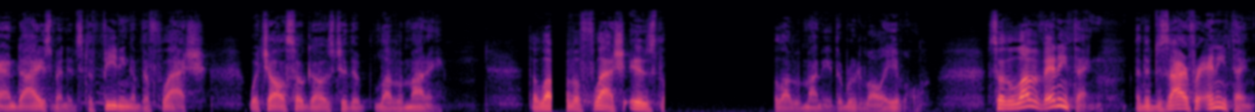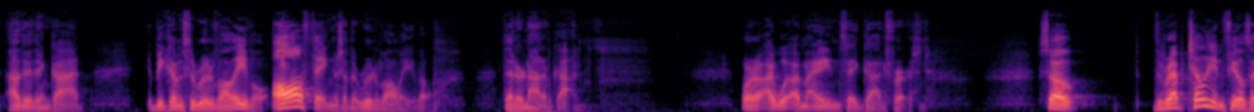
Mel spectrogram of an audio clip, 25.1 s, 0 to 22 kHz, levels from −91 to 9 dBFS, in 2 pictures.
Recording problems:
abrupt cut into speech; at the start and the end
audio cutting out; at 5.5 s and at 6.5 s for 1 s

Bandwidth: 14.5 kHz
